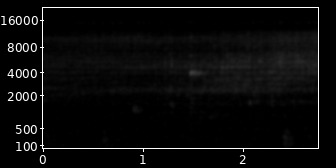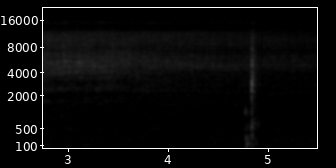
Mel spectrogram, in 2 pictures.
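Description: Boiled toor dal poured from a steel bowl into the hot tomato tadka in a kadhai, a faint liquid hiss that swells and then fades. A sharp knock comes near the end.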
